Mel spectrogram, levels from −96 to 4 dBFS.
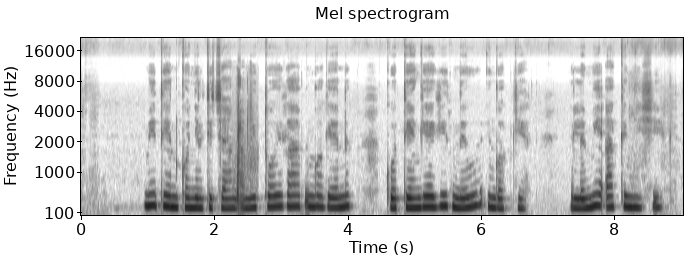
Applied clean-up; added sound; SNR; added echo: none; Fart; 8 dB; none.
